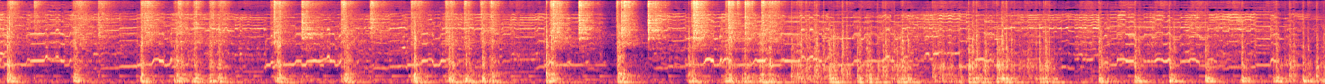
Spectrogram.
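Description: Gendang beleq ensemble playing: large Sasak barrel drums beaten with sticks in a dense, driving rhythm, with crashing cymbal strokes and a high, piping melody line over the top.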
